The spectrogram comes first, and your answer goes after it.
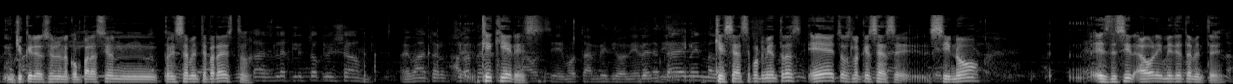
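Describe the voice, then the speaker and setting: A man giving a Spanish voice-over of a conversation, earnest and halting, with many pauses and fillers. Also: medium pitch, a crowd in the background.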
